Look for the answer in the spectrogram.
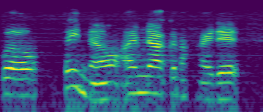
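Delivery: ordinary delivery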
